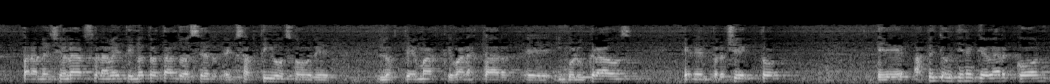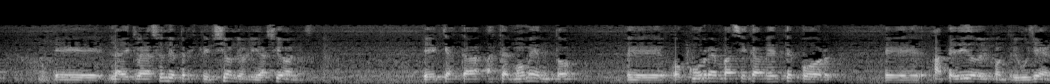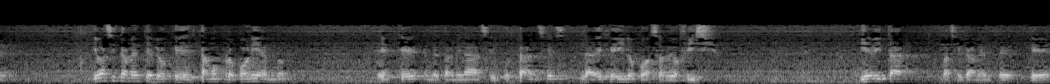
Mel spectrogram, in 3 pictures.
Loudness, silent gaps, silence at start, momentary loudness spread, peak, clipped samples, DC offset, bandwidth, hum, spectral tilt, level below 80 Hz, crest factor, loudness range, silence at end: -20 LUFS; none; 0 s; 14 LU; 0 dBFS; under 0.1%; under 0.1%; 6.8 kHz; none; -4 dB/octave; -58 dBFS; 20 dB; 3 LU; 0 s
